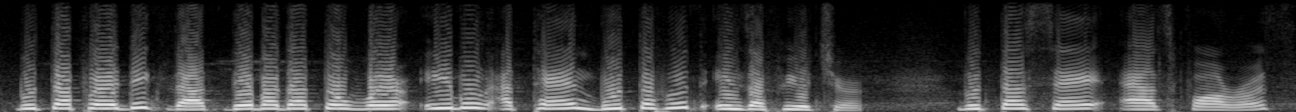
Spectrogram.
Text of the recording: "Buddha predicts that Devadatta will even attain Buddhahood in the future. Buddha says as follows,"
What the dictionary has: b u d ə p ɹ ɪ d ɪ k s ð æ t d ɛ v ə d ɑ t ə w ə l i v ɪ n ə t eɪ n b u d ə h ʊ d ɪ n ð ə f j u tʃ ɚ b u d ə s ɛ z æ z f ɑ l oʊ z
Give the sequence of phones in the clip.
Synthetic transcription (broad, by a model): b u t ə p ɹ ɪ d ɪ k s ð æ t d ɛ b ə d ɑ t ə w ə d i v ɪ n ə t eɪ n b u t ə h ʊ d ɪ n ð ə f j u tʃ ɚ b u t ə s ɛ æ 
